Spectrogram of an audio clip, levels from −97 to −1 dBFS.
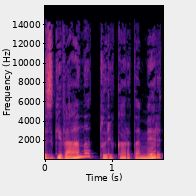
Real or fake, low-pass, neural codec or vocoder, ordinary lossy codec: real; 14.4 kHz; none; MP3, 64 kbps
